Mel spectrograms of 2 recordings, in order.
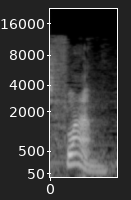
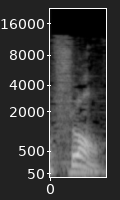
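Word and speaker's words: Flåm: the most important ports, which is Flam. Or Flon, whichever way you want to pronounce it.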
